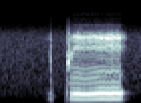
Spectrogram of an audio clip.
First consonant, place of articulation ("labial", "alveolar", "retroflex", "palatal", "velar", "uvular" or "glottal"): labial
